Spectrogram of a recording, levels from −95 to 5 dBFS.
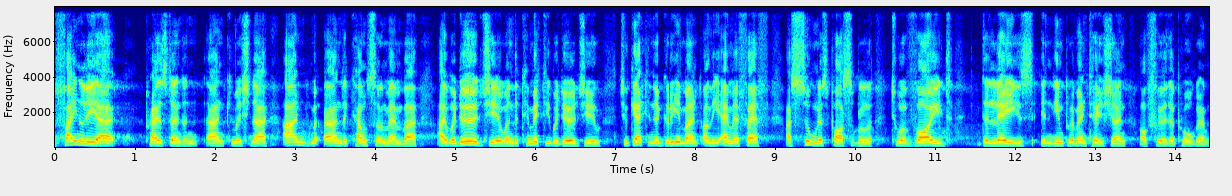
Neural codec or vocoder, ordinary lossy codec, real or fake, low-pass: codec, 16 kHz, 8 kbps, FunCodec, trained on LibriTTS, 25 frames a second; none; fake; none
